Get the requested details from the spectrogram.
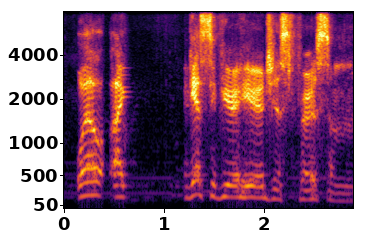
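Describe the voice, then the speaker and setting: Over clear background music, a man puts on a character voice that is raspy and high-pitched. He moves at a moderate pace with lively intonation. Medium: actual play. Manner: jokey, casual.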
